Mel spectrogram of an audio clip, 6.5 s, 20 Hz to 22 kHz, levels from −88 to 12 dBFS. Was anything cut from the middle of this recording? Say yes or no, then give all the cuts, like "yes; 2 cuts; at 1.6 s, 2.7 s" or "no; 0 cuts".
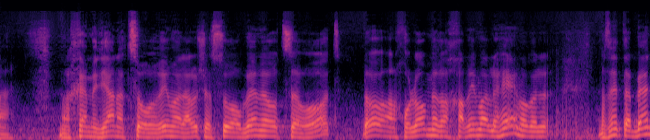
no; 0 cuts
